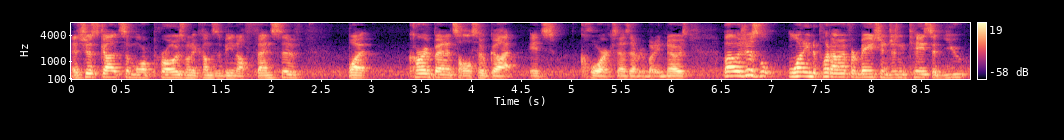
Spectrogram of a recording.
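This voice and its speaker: Against noticeable background noise, a man with a fairly high pitch rattles along very fast with lively intonation. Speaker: card game YouTuber. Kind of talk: casual vlog rant. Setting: home, in own room. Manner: halting, stuttering.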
